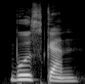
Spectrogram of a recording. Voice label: "buscan" Spanish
